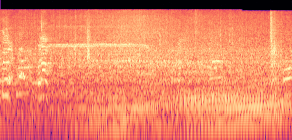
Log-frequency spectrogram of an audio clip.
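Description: Truck engine running steadily, with crowd voices and shouts in the first second and a high steady whistle-like tone lasting about a second and a half.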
